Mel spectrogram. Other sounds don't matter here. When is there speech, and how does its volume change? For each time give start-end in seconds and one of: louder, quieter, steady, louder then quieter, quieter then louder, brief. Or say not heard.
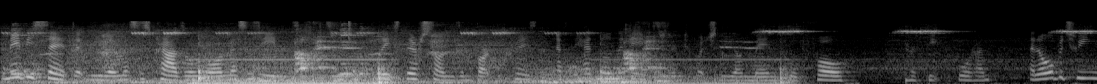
0.0-10.9 quieter.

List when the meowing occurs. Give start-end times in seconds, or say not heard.
1.9-3.9, 5.8-7.9.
